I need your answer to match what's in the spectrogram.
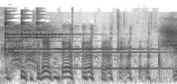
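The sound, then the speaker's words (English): A bell, rung as a shame bell, rings out with a steady, sustained metallic tone that hangs through the whole moment while a voice carries on over it in a rising and falling pattern. “I'm gonna give myself shame. The shame bell right shame.”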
